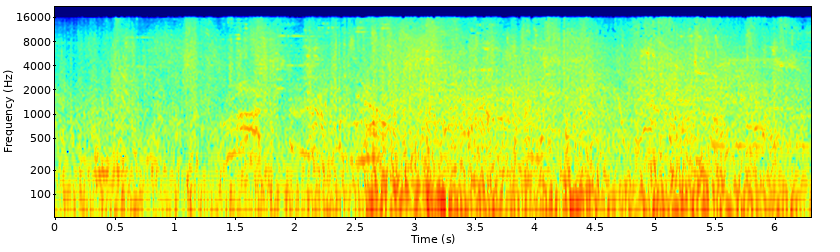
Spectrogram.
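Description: Video game spells blast and crackle during a fight.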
